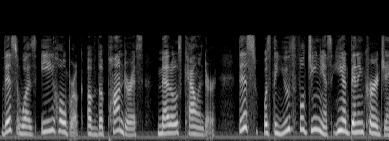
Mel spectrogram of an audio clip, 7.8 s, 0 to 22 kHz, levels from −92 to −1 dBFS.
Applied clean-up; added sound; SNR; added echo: none; none; none; none.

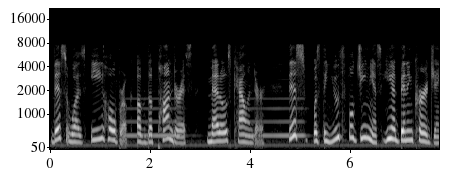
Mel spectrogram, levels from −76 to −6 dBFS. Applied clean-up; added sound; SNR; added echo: none; Bowed string instrument; 17 dB; none.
